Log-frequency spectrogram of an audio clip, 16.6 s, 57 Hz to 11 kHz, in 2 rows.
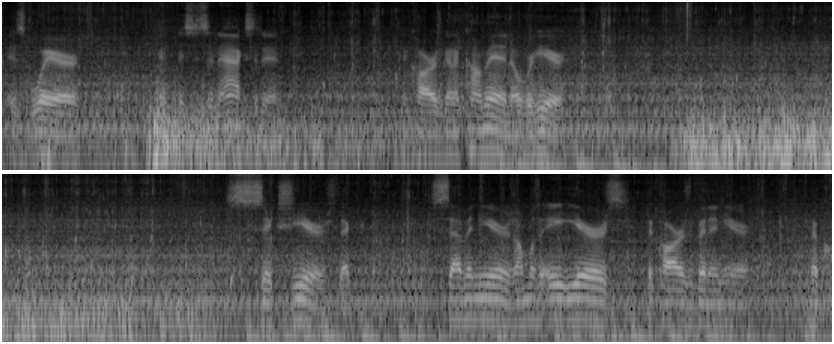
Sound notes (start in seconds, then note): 5.9 gentle music continues; 5.9 motor droning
